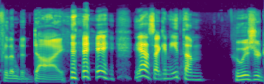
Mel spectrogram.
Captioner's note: Amanda laughs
